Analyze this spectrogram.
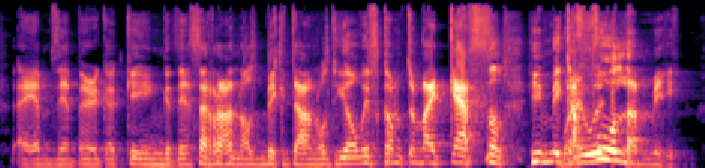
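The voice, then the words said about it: Put-on French accent. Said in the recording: “Why is that his accent? Where's that from? ... I'm French.”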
